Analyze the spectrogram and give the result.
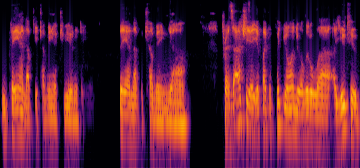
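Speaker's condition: Bilateral cleft lip and palate, severe; hardly understandable

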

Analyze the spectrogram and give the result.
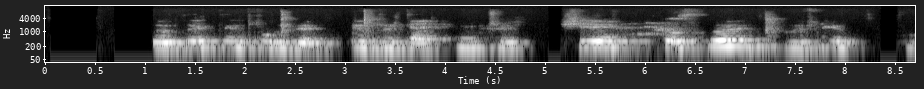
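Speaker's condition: Cerebral palsy; first 5 minutes hardest to follow

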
